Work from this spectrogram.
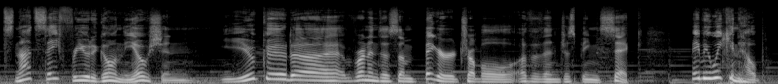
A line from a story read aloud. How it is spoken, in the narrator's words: said Logan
